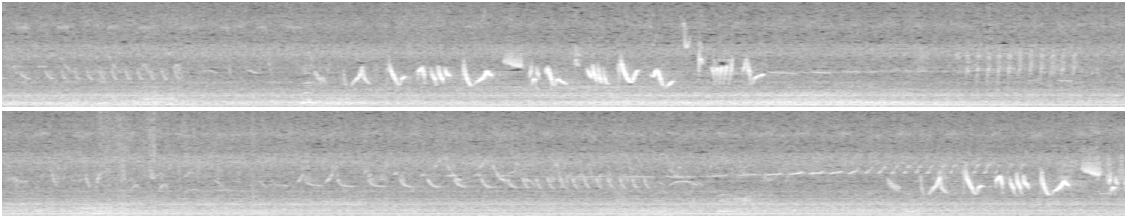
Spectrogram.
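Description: Songbird chirping in quick repeated phrases, one burst a couple of seconds in and another near the end, over a faint steady hum.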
